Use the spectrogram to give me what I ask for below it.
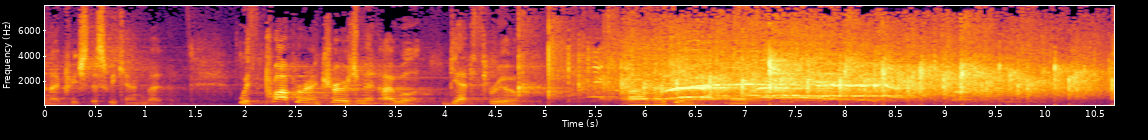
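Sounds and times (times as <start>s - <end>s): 
speech: 0.1s - 5.0s, 5.8s - 7.4s
crowd applauding: 5.0s - 10.6s.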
